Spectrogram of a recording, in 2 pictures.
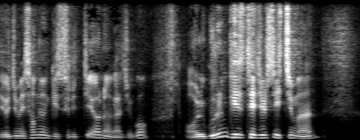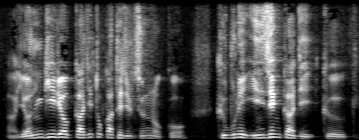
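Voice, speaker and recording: A middle-aged male pastor preaching a sermon in a conversational way, often checking in with the congregation through rhetorical questions. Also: fairly high pitch. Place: church sanctuary.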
